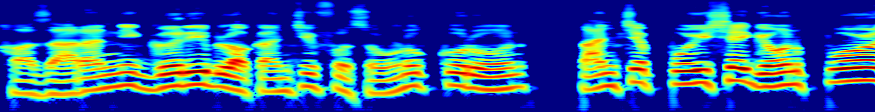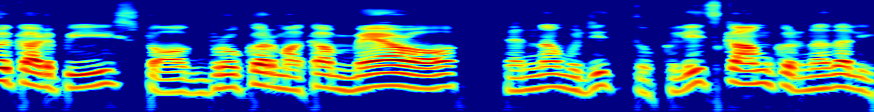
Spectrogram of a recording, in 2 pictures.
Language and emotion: Goan Konkani, disgusted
